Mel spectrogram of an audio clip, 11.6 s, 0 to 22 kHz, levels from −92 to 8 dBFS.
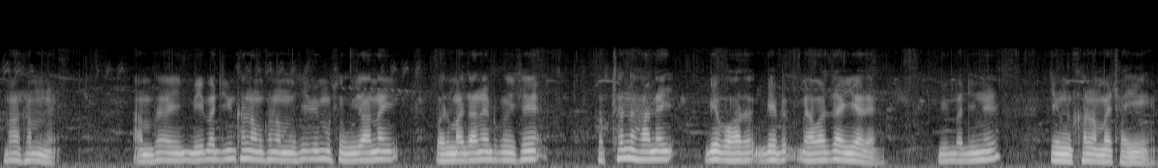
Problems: low volume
